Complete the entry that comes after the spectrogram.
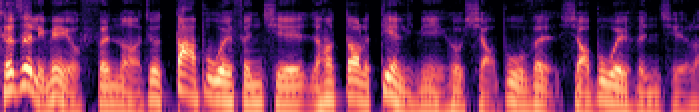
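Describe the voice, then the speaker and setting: A man at a fairly quick pace and medium pitch, with vocal fry, very wide pitch swings and hardly any pauses, on a very clean recording with a silent background. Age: 60s. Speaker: radio host. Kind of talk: casual chat.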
